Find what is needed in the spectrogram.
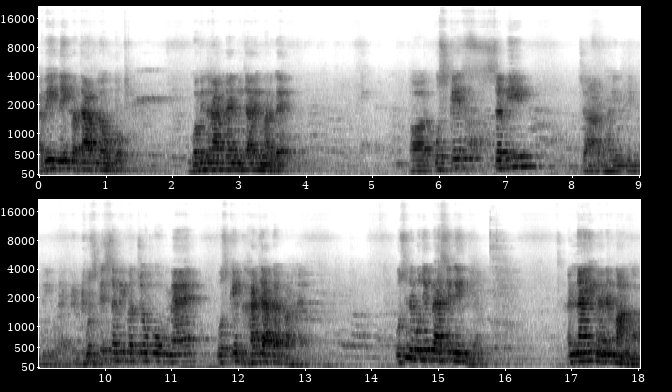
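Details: Adult male speaker; no speech disorder.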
